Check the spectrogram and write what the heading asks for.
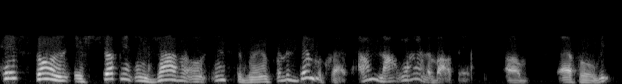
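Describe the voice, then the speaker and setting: A man calling in to a talk show, his voice muffled as if through a wall, getting excited and stumbling over repeated words. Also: a little high, fairly quick, breathy edge, dry recording. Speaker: caller. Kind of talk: casual call-in chat. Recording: muffled tinny phone line.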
